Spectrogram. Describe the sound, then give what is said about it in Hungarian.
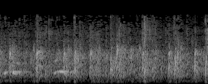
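Applause from a church audience: a dense, steady patter of clapping through the whole clip, with a voice faintly audible beneath it. “most nem egy tapsot akartam kicsikarni”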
